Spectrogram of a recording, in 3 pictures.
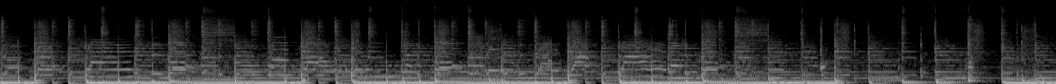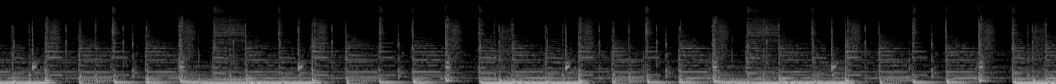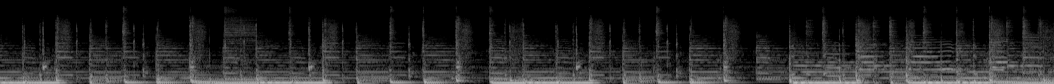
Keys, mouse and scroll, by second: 1.9 click, 2.3 click, 3.1 click, 4.4 KP_1, 4.5 KP_7, 6.9 click, 7.9 shift+right click, 11.2 scroll down 2, 12.2 click, 12.4 space, 13.7 shift+right click, 14.9 scroll down 2, 16.2 shift+right click, 17.5 shift+scroll down 1, 17.9 middle click, 18.5 shift+right click, 20.3 middle click, 25.8 click, 26.0 space, 26.7 shift+right click, 27.4 shift+scroll down 1, 28.0 shift+right click, 29.5 shift+right click, 30.8 scroll up 2, 31.3 middle click.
